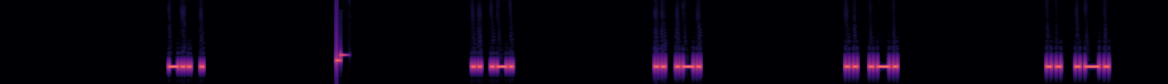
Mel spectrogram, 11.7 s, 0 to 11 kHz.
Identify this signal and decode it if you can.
Morse code, heard as a keyed tone, about 34 wpm, 690 Hz. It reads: DE IR IR IR IR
